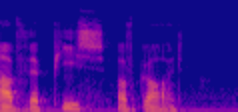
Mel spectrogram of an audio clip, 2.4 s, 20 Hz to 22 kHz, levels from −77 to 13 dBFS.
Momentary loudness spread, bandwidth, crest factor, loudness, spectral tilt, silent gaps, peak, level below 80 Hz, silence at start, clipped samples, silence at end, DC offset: 7 LU; 16 kHz; 20 dB; -30 LUFS; -4.5 dB/octave; none; -10 dBFS; -66 dBFS; 0 s; under 0.1%; 0.3 s; under 0.1%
